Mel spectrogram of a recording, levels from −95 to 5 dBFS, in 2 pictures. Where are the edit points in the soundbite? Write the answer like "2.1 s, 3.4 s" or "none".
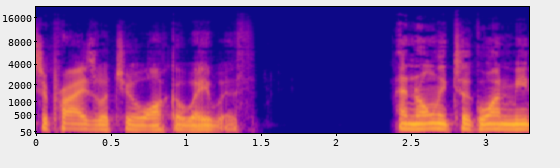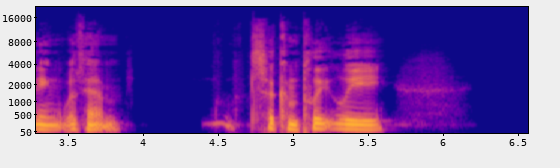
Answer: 4.0 s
